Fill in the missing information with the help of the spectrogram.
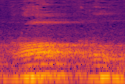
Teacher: Cara bacanya monyong, ro, ru, bibirnya monyong, ya. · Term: tafkhim atau tebal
